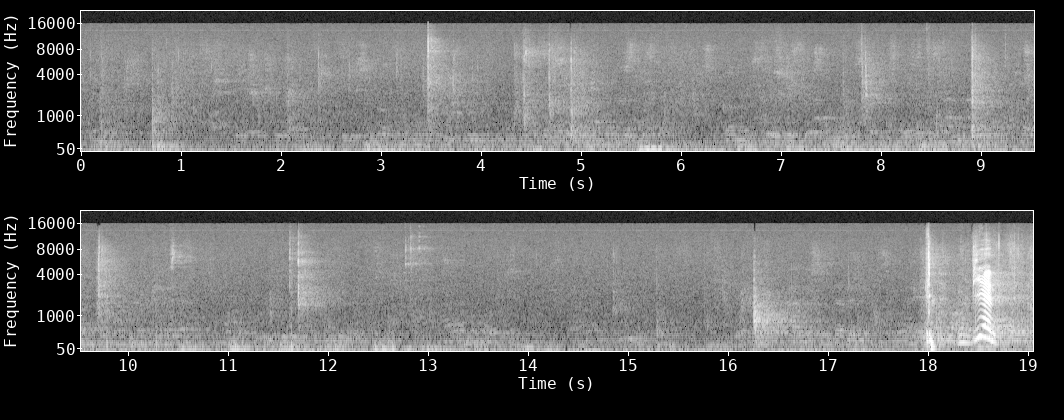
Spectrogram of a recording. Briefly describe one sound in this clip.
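People murmur quietly in a large room.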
